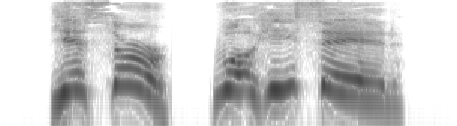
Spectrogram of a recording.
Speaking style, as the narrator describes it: May exclaimed

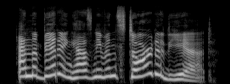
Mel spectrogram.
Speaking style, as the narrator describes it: the real estate agent piped up

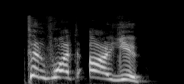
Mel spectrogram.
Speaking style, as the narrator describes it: She shouted

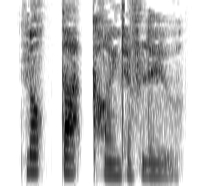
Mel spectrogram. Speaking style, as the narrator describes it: he muttered

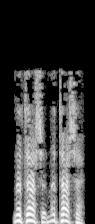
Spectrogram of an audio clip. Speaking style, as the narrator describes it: Alyosha cried in distress

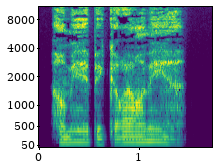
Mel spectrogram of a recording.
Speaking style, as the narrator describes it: she whispers

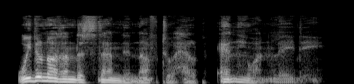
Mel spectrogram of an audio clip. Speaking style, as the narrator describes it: he said softly

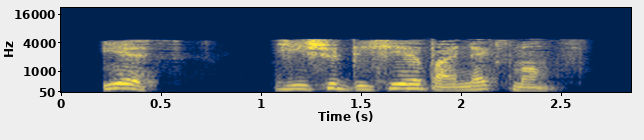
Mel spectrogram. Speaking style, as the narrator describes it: she said

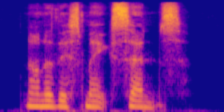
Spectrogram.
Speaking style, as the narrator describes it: he mumbles

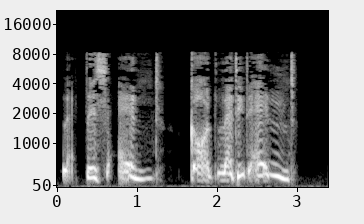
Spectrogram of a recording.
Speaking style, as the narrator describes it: He sobbed, snuffled

